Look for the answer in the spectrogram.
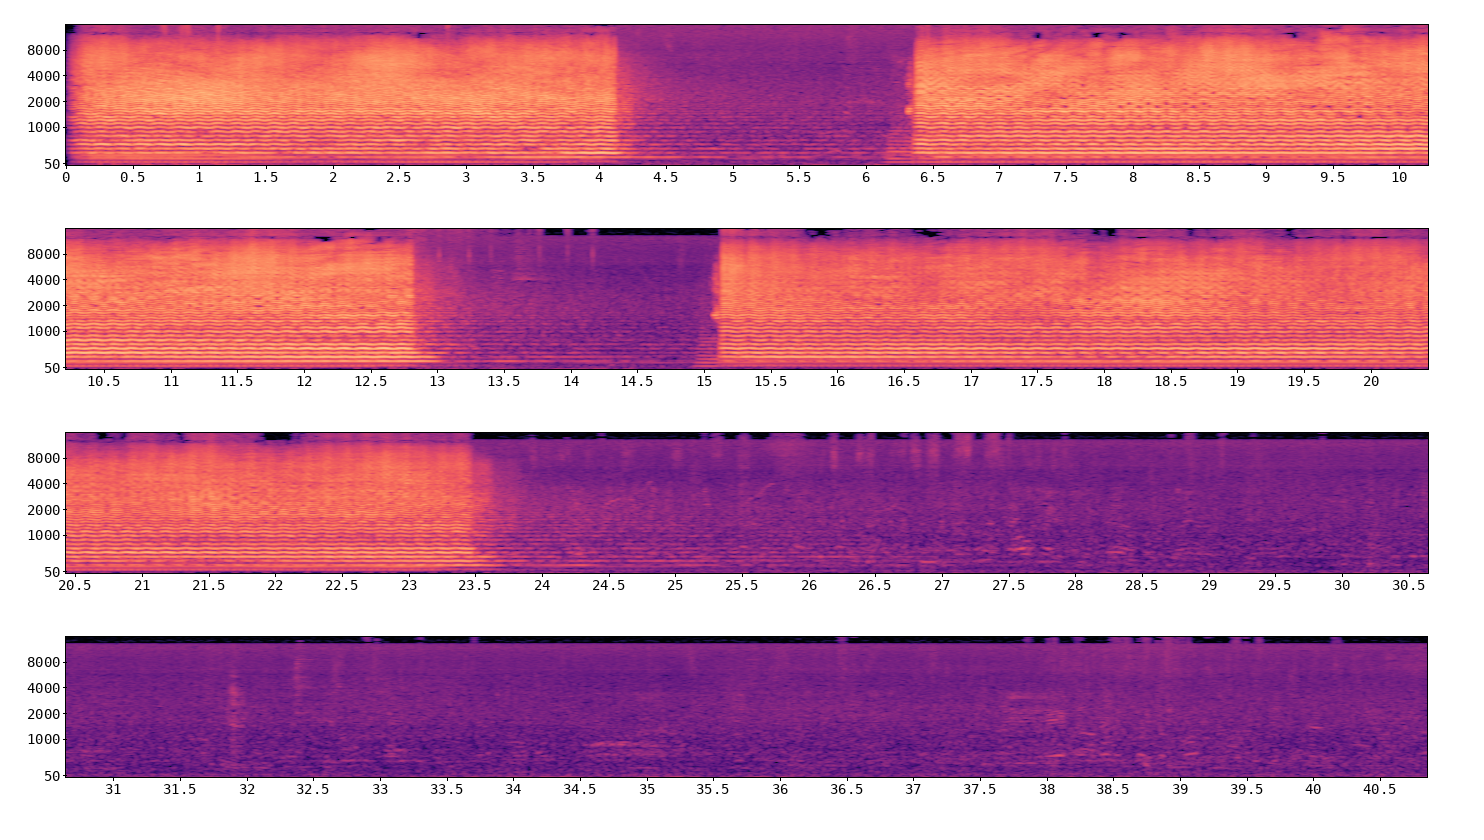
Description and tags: Ship Horn
an impressive horn of a giant cruiser ship in the harbour of Hamburg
